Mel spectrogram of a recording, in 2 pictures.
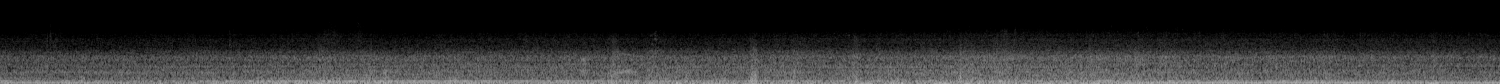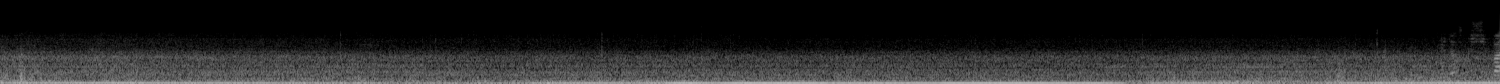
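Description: An open-top roadster driving on a road: a steady low engine drone under tyre and wind noise. The engine note deepens and gets louder in the second half.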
